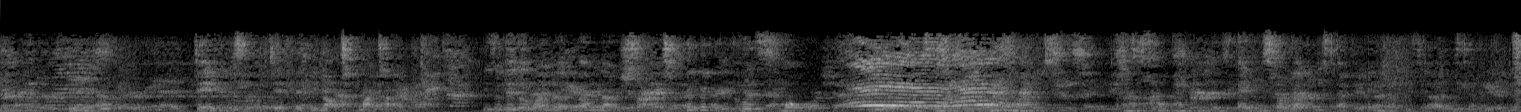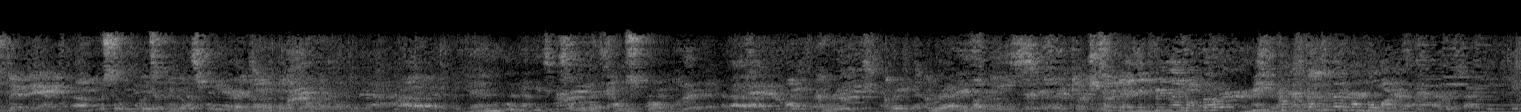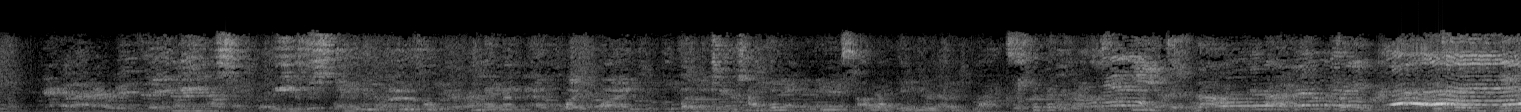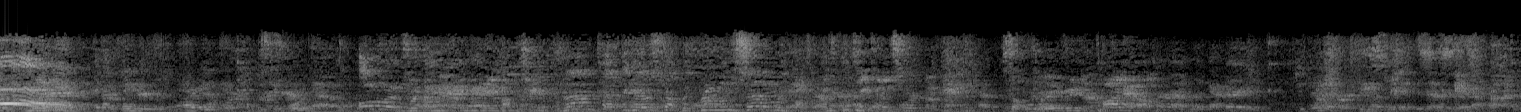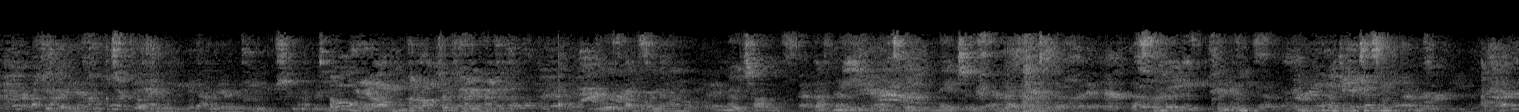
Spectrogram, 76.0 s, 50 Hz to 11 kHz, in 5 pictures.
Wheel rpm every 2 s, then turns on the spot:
0, 0, 0, 0, 0, 0, 0, 0, 0, 0, 0, 0, 0, 0, 0, 0, 0, 0, 0, 0, 0, 0, 0, 0, 0, 0, 0, 0, 0, 0, 0, 0, 0, 0, 0, 0, 0, 0.
none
